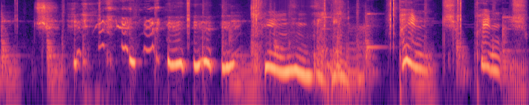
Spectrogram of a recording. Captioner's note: peppa and george giggle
